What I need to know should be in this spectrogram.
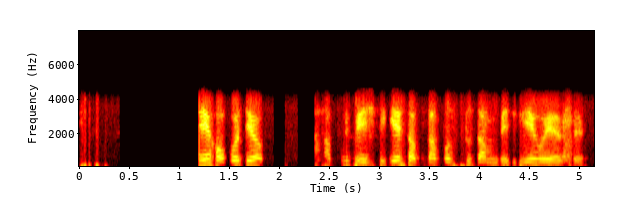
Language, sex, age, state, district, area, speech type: Assamese, female, 18-30, Assam, Kamrup Metropolitan, urban, conversation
